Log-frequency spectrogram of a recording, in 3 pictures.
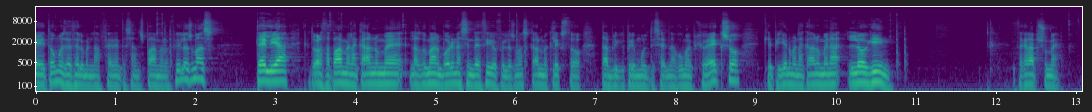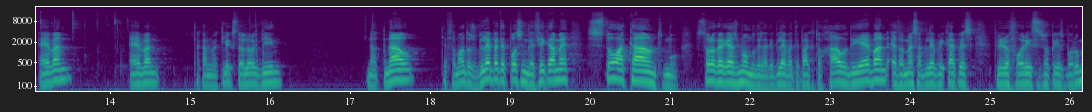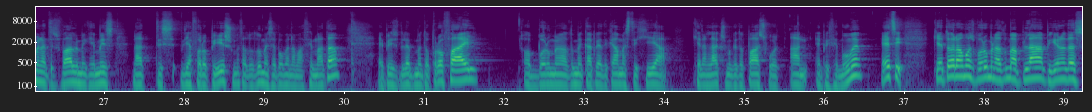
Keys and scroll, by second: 3.6 super+Tab, 12.6-13.7 typing.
